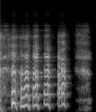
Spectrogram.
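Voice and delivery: high delighted giggle; a thrilled little squeal of a laugh. Real, not acted. Vlogger delighted by the food, high squealing laugh.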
